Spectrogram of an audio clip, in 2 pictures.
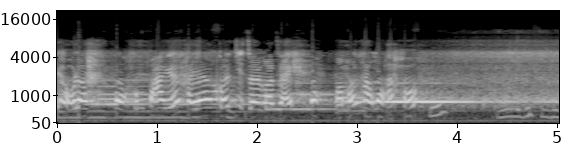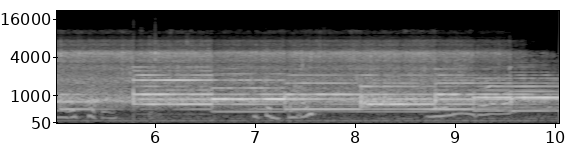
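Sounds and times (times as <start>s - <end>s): sustained musical notes: 0.0s - 10.0s
heavy rain hissing: 3.4s - 9.6s.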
